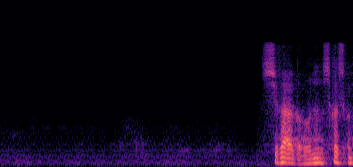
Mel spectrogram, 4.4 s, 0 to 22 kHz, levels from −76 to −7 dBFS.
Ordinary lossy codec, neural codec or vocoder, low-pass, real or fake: none; codec, 16 kHz, 0.5 kbps, FunCodec, trained on Chinese and English, 25 frames a second; none; fake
